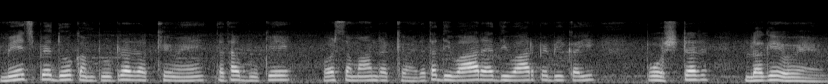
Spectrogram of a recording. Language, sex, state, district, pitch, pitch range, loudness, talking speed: Hindi, male, Bihar, Kishanganj, 195 Hz, 185-205 Hz, -17 LUFS, 180 wpm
